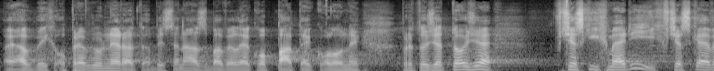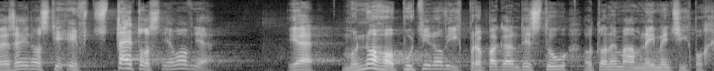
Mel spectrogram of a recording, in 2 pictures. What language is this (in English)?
Czech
